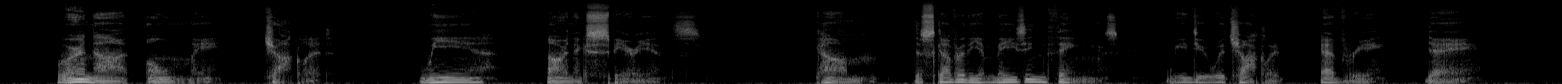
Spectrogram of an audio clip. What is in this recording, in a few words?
Commercial sample Sultry, Voice Actor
